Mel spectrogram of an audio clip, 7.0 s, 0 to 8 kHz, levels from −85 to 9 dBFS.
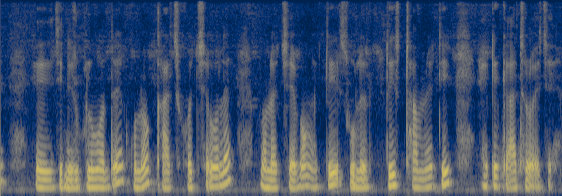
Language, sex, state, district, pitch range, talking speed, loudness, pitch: Bengali, male, Tripura, West Tripura, 125-155 Hz, 145 wpm, -15 LUFS, 135 Hz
